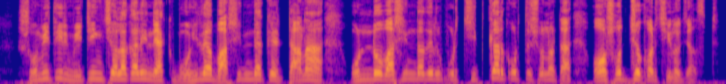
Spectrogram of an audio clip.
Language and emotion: Bengali, disgusted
